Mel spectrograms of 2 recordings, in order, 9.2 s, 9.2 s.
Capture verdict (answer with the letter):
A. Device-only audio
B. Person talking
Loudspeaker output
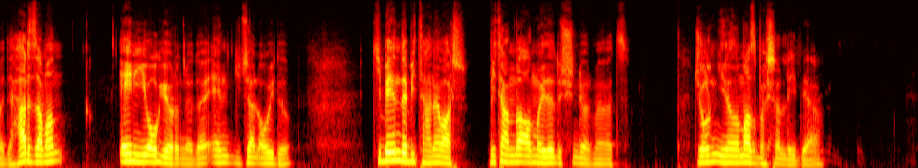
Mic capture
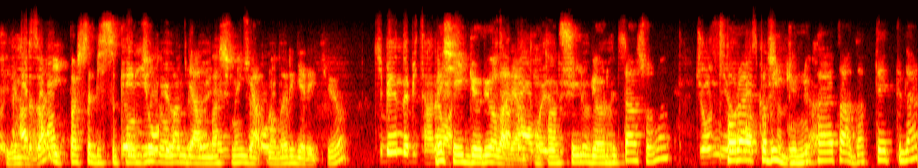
B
